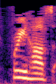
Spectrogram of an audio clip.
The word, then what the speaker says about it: Fruhoffs: Freehoff's always has same-day delivery all across the the state. They're spelled Fruhoffs, pronounced Freehoffs, at 33rd and Arapaho in Boulder.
